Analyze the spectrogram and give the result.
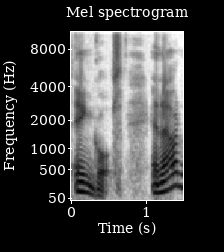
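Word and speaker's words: Inglis: Looks like English, but it's pronounced Engles.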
